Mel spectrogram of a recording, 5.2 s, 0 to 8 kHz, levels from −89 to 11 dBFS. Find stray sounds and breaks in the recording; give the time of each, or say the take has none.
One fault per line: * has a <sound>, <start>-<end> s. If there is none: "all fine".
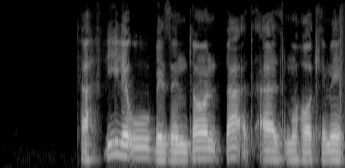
all fine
